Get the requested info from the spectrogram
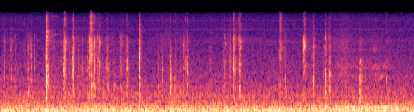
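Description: Typing on a computer keyboard: irregularly spaced keystrokes as a short label name is typed in.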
